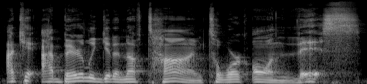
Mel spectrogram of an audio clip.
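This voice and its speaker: Hosting his podcast in a relaxed chat, a US man in his late twenties thinks aloud, repeating and restarting often. He sounds animated and fairly bright, with a medium-pitched voice and a slightly slow pace.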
